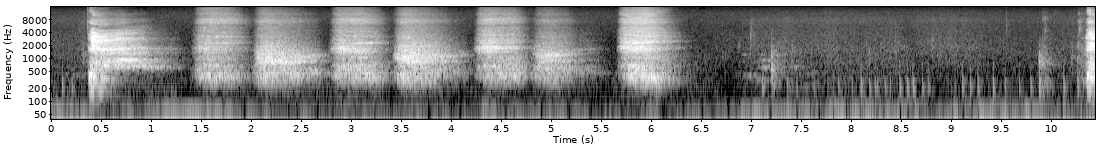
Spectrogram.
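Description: A man breathing hard and forcefully while grinding through a heavy set of barbell back squats. There are about eight sharp, loud breaths and gasps in the first six seconds, most of them in quick pairs, and then the breathing goes quiet.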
